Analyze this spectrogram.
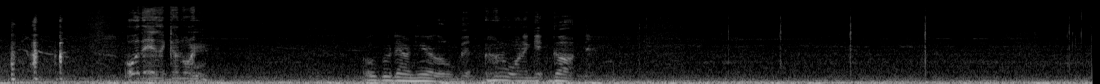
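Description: A car engine hums and tyres rumble on the road, heard from inside the car.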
